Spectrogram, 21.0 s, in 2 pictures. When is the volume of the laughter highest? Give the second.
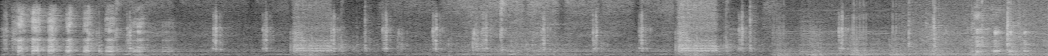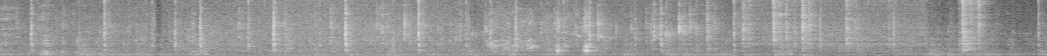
16 s.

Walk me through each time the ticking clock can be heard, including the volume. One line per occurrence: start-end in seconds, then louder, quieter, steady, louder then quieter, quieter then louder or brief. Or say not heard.
0.0-20.9 louder then quieter.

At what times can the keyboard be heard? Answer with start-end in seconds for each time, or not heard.
14.2-20.3.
